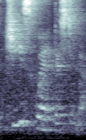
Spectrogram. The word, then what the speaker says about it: chi-square: It's a chi-square test. Okay, chi-square test, that's how you pronounce it.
